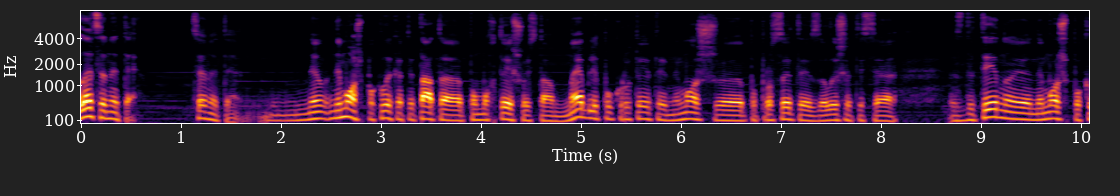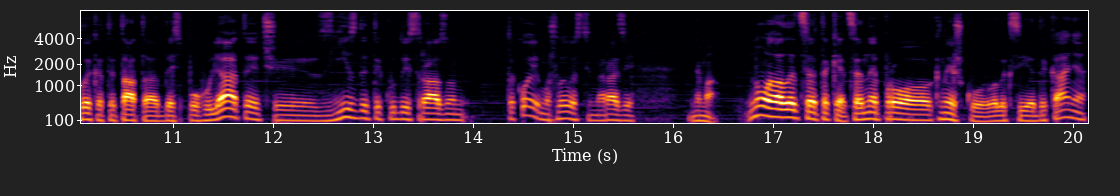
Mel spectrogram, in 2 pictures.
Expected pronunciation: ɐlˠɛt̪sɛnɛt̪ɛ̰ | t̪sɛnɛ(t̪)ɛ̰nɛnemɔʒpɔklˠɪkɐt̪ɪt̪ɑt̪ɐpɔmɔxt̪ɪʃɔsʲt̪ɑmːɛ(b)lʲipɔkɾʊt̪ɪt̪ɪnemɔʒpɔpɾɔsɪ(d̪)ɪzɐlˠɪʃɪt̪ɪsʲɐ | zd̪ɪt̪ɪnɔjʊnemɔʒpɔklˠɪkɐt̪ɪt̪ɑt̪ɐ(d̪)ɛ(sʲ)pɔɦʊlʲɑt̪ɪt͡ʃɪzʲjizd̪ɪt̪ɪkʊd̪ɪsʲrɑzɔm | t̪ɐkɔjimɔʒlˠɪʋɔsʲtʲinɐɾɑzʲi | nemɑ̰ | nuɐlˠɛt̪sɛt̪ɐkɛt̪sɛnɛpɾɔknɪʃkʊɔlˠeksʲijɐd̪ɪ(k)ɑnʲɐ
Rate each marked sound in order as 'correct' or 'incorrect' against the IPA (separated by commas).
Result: correct, correct, incorrect, correct, correct, correct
